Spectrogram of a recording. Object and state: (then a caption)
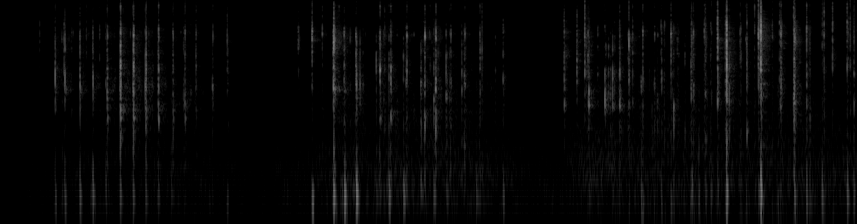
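Plastic computer keyboard. Fingertips with red nails press and tap the keys of a white slim plastic computer keyboard that is held up. About fifty short, bright plastic clicks come in three quick bursts separated by brief pauses, with no ring after each tap.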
